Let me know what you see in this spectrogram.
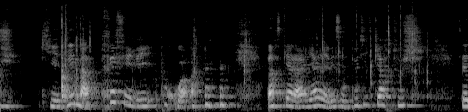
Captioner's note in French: Rires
